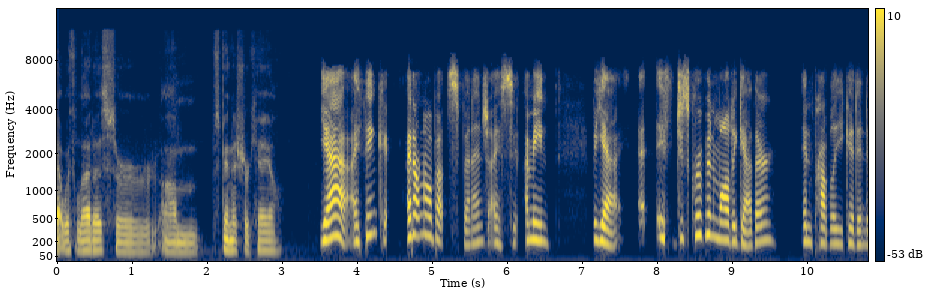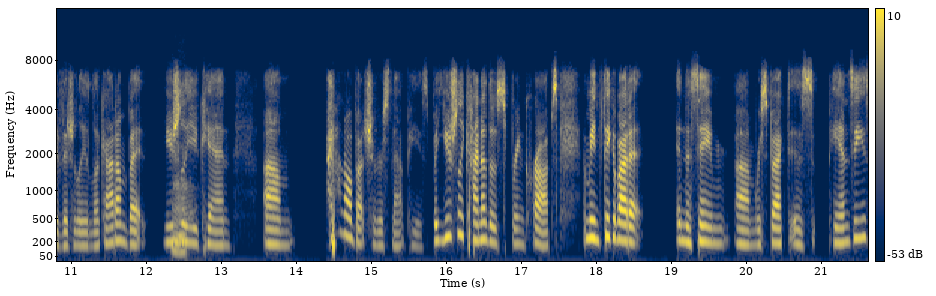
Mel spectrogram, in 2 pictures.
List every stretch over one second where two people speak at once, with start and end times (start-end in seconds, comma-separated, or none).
none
